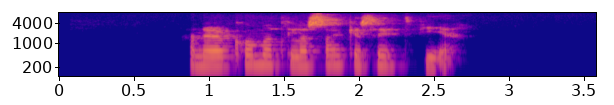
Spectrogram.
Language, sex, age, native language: Icelandic, female, 20-29, Icelandic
